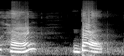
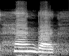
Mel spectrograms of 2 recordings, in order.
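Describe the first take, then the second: First: "Handbag" as hand, bag, with a pause; split into syllables. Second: Said in the usual way. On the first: Shown as a demonstration. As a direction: separate the two halves of "Handbag". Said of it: "how many syllables it is divided into". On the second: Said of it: "We will see how many syllables".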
